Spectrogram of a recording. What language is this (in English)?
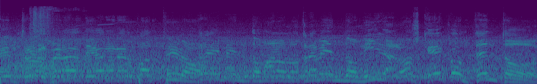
Spanish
